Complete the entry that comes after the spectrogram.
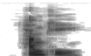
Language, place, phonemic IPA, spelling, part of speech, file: English, Queensland, /ˈhɐŋ.ki/, hunky, adjective / noun, En-au-hunky.ogg
- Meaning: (adjective) 1. Exhibiting strong, masculine beauty 2. Shaped like a hunk, or piece; chunky 3. All right; in good condition 4. even; square; on equal footing with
